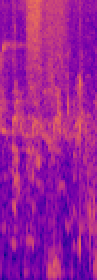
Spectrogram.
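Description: Farm chickens clucking in a backyard poultry area after feeding, several short close clucks in a brief burst.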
